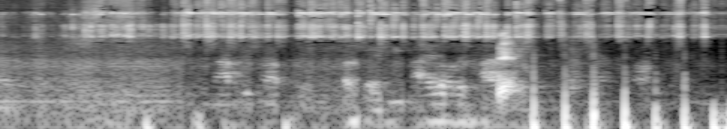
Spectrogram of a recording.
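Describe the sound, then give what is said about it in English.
Small bells jingle continuously, like a cat's collar bell, a bright tinkling shimmer over soft muffled voices and a run of dull low thumps toward the end. “But yeah, they basically sound like a cat bell on like a call.”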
